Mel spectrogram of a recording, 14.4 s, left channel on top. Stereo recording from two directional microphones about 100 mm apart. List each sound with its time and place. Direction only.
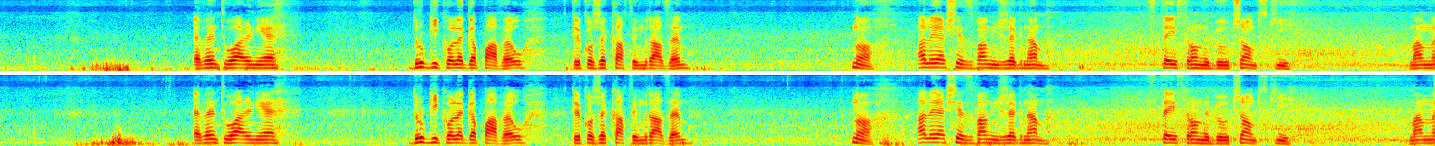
1.9 s a man's voice: 35° left (ahead or behind)
4.1 s a man's voice: 30° left (ahead or behind)
8.5 s a man's voice: 35° left (ahead or behind)
11.2 s vehicle: 35° right (ahead or behind)
11.9 s a man's voice: 35° left (ahead or behind)
13.0 s vehicle: 30° right (ahead or behind)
